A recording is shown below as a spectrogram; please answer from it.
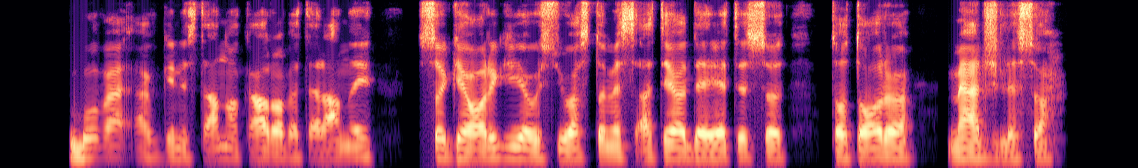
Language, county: Lithuanian, Klaipėda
